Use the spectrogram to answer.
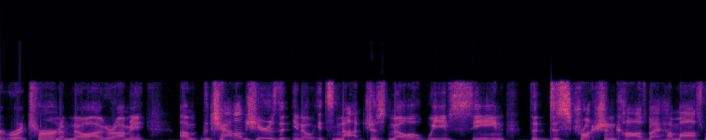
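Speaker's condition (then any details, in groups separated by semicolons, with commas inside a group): No condition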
